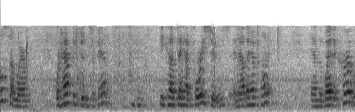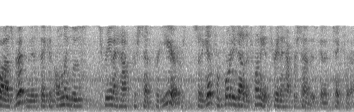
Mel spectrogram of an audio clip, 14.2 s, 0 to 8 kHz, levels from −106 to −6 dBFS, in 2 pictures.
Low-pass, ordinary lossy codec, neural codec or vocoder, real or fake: 7.2 kHz; AAC, 16 kbps; none; real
